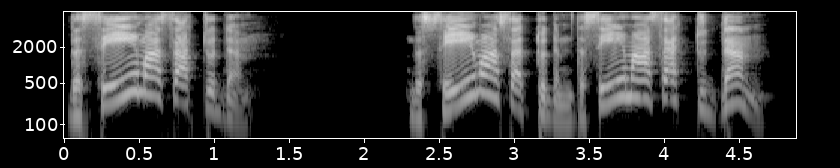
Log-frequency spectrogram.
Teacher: Here I'm saying I said to them with a high tone, with a raised tone. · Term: rising tone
